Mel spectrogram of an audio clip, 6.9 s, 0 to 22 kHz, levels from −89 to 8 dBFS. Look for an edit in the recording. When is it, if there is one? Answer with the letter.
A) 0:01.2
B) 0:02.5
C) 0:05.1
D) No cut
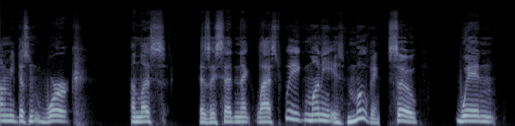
C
